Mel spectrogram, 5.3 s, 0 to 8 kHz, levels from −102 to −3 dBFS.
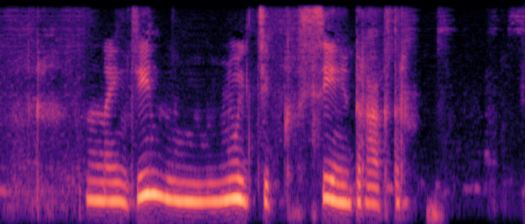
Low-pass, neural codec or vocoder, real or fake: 7.2 kHz; codec, 24 kHz, 0.9 kbps, WavTokenizer, medium speech release version 2; fake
